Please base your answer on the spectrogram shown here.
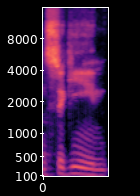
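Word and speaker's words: Seguin: They pronounced the town Sigin, but it is spelled exactly like Tyler Sean.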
